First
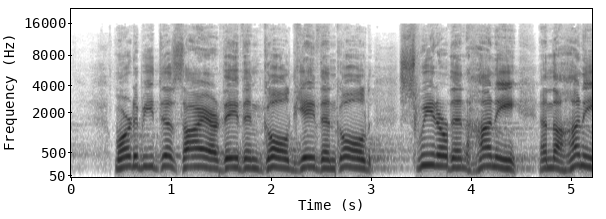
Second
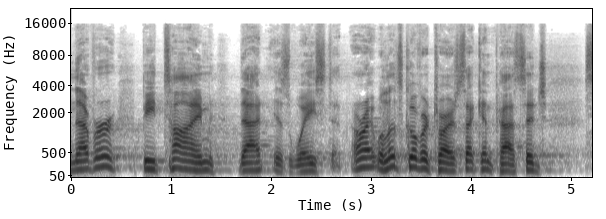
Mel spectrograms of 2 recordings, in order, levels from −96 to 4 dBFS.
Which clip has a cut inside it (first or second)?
first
